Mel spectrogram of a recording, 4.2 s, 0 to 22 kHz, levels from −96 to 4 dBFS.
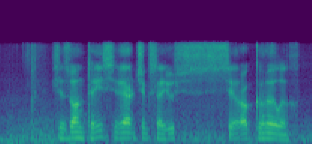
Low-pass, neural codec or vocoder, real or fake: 7.2 kHz; codec, 16 kHz, 0.8 kbps, ZipCodec; fake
